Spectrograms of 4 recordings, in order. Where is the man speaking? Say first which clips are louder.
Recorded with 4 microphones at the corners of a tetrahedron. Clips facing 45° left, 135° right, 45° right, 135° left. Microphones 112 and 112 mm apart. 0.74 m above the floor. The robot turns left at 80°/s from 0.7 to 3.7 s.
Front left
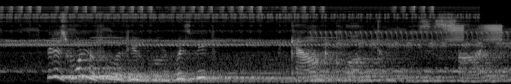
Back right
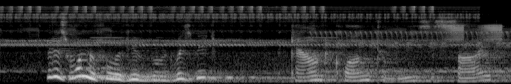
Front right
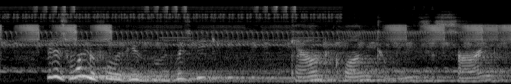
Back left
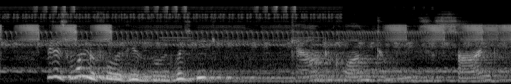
Back right 9 dB, front right 3 dB; 105° right, 0.5 m; by 2.1 s 140° left, 0.5 m.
